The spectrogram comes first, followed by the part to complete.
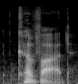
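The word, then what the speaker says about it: כבוד: That is the word that is used in the Bible is kavod, pronounced with a V, has a B, and it also means weight.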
